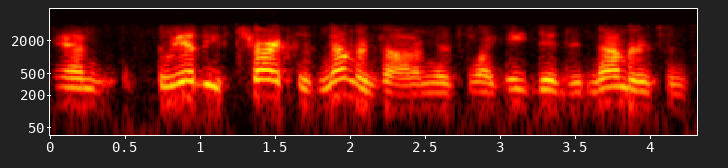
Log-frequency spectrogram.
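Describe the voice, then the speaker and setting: Guy on the phone to a radio show, folksy rambling, voice going hoarse, tinny phone line. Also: mid-range voice, big pitch swings, moderate pace, dry recording. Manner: rambling, folksy, full of "you know". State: losing his voice, clearing his throat. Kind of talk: casual call-in radio interview. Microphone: telephone.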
